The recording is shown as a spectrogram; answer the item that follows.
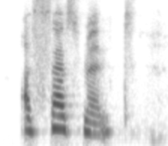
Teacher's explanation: Stress on the second syllable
